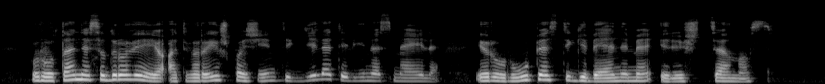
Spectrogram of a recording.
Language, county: Lithuanian, Šiauliai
